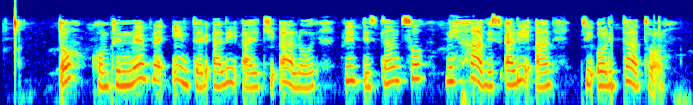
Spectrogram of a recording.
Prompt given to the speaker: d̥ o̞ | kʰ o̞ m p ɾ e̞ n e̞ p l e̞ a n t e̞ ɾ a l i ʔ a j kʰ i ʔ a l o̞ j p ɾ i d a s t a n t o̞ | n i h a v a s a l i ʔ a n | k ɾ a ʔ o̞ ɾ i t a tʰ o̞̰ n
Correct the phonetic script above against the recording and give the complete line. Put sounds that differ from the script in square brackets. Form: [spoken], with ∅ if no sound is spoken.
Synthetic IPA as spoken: d̥ o̞ | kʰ o̞ m p ɾ e̞ n e̞ [b] l e̞ [i] n t e̞ ɾ a l i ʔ a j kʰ i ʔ a l o̞ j p ɾ i d [i] s t a n [t͡s] o̞ | n i h a v [i] s a l i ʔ a n | [p] ɾ [i] ʔ o̞ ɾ i t a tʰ o̞̰ n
